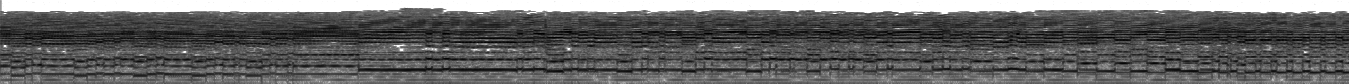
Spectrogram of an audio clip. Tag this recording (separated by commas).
Music, Ska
